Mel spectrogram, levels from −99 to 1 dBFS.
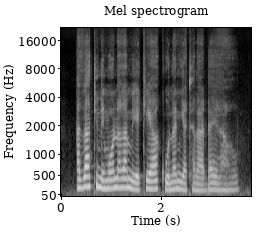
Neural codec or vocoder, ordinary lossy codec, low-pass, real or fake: codec, 44.1 kHz, 3.4 kbps, Pupu-Codec; none; none; fake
